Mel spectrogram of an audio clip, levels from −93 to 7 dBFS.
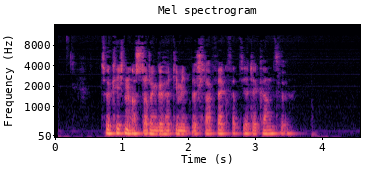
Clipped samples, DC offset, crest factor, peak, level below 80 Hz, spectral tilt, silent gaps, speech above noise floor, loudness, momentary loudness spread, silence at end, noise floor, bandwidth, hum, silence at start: under 0.1%; under 0.1%; 18 dB; -6 dBFS; -54 dBFS; -5.5 dB/octave; none; 45 dB; -22 LUFS; 8 LU; 0.95 s; -66 dBFS; 9.6 kHz; none; 0.7 s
